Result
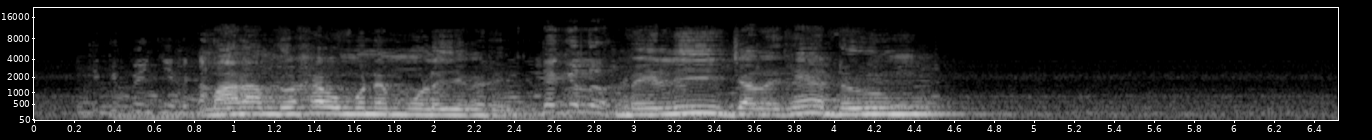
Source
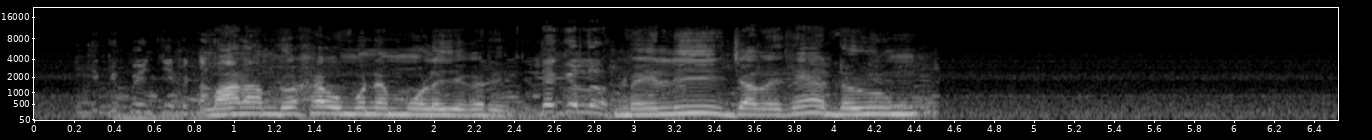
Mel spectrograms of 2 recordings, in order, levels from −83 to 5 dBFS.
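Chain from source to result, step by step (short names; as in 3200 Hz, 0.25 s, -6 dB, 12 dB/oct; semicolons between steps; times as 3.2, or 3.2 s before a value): vibrato 0.39 Hz 22 cents; shoebox room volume 2700 m³, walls furnished, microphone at 1.2 m; mismatched tape noise reduction decoder only; gain +1.5 dB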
